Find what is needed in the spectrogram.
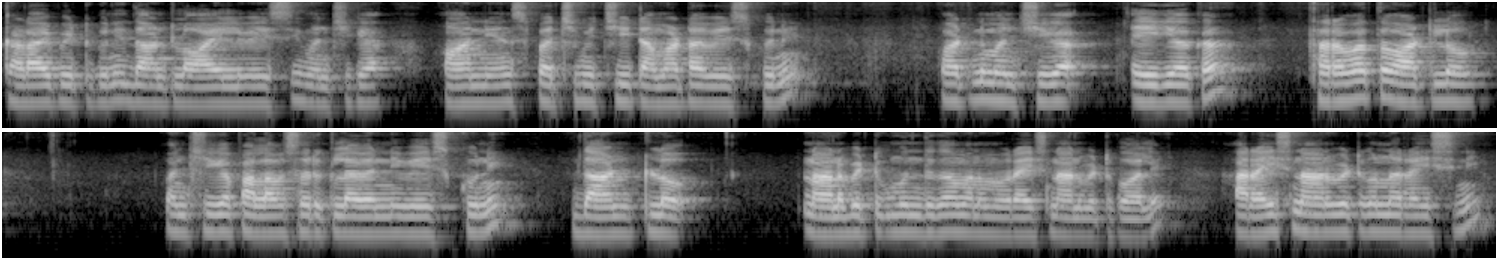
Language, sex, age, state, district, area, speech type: Telugu, male, 18-30, Andhra Pradesh, Eluru, rural, spontaneous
